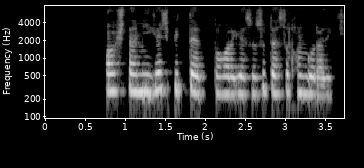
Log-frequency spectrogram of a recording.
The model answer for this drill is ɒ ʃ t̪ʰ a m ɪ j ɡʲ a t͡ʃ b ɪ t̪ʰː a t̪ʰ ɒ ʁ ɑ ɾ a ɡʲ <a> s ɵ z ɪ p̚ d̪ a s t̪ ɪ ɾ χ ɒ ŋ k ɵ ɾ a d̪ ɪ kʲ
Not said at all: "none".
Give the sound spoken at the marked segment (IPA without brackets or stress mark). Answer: a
